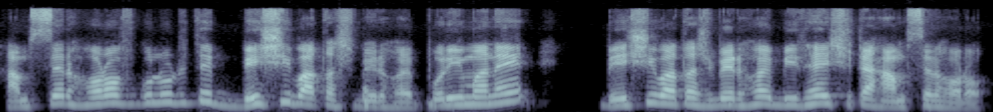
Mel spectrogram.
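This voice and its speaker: A young man with a high, light voice and a Bangladeshi Bengali accent teaches Quran recitation in a patient, step-by-step way. He breaks off now and then to sound out letters softly. The recording is dry and close, with no room sound. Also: lively intonation, no room sound. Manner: explains patiently, then recites verses slowly and drawn out; demonstrates soft breathy letter sounds. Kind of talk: online class lesson with slow recitation.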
